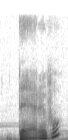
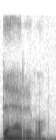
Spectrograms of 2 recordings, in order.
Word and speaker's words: дерево: як допишеш повертайся в слові дерево наголос стоїть на першій букві г а от друга буква е була у нас під питанням правда Ми поміняли слово і наголос у нас тепер перейшов саме в другий склад до другої букви е дерева тож поставимо Що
